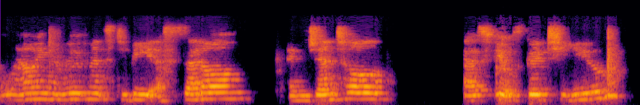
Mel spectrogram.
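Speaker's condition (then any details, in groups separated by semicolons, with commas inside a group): No condition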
